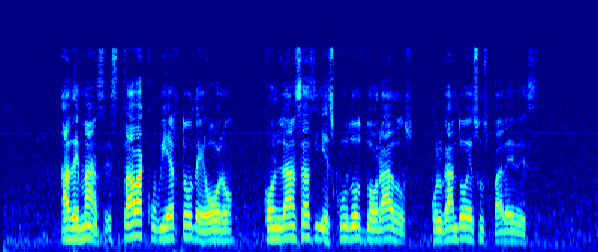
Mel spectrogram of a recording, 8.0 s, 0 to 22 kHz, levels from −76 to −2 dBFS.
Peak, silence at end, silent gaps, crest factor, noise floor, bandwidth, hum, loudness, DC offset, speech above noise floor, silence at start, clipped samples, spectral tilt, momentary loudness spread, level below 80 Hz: -10 dBFS; 0.85 s; none; 22 dB; -58 dBFS; 11.5 kHz; none; -31 LUFS; under 0.1%; 28 dB; 0.8 s; under 0.1%; -4.5 dB/octave; 11 LU; -68 dBFS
